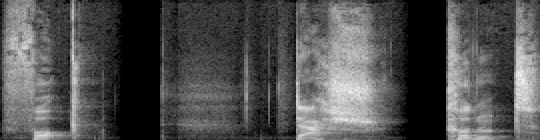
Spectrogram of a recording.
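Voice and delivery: slowly drawn-out imitated words. Retelling how he gave his one password: imitating very slow speech. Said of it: "very slowly".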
